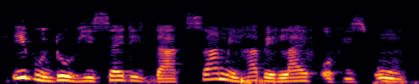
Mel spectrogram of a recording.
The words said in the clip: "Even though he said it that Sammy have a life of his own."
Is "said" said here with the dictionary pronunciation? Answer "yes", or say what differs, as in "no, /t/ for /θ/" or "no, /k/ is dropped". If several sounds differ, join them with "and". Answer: yes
